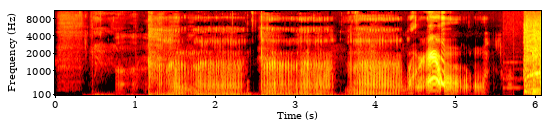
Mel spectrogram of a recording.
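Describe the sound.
A person imitates a cat in a fairly loud voice, with several bursts of growly, purring noise and a rising, meow-like wail near the end.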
